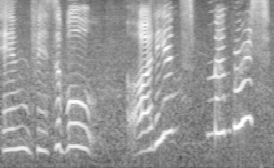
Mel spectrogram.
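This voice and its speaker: A woman voicing a small, excitable, childlike fairy companion with a squeaky voice in a video game. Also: takes it slowly, very noisy, heavily acted. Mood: skeptical, uneasy.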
